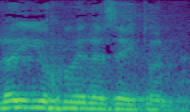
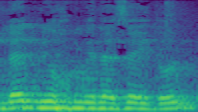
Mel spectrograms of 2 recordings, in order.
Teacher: والإدغام هنا لا بد له من غنة، لأن الغنة صفة ملازمة للنون · Shown in: first take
